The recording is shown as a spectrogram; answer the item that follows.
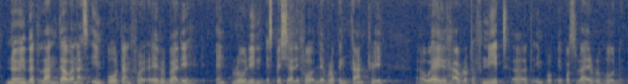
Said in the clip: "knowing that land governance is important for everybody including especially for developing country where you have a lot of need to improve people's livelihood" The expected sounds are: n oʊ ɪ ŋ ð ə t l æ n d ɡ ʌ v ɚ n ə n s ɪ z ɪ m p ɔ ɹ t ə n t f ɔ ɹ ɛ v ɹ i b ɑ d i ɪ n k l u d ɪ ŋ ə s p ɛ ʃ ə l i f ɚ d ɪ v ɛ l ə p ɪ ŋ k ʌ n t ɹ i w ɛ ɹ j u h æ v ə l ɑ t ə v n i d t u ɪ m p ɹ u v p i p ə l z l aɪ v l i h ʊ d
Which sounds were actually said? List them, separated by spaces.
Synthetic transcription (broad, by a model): n oʊ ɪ ŋ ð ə t l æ n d ɡ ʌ v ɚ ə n ɪ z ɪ m p ɔ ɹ t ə n t f ɔ ɹ ɛ v ɹ i b ɑ d i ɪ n k l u d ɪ ŋ ə s p ɛ ʃ ə l i f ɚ d ɪ v ɛ l ə p ɪ ŋ k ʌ n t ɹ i w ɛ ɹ j u h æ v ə l ɑ t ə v n i d t u ɪ m p ɹ u v p i p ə l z l aɪ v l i h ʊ d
